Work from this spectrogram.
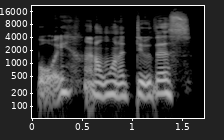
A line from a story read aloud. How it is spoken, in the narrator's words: I muttered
